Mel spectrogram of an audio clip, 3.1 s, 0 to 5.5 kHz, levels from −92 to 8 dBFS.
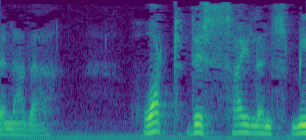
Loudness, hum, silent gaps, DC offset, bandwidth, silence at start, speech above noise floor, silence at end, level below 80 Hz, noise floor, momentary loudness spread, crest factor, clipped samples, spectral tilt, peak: -24 LUFS; none; none; under 0.1%; 5.4 kHz; 0 s; 23 dB; 0 s; -46 dBFS; -46 dBFS; 13 LU; 18 dB; under 0.1%; -7.5 dB/octave; -6 dBFS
